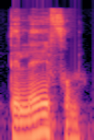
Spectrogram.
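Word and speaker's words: teléfono: তারপর টেলিফোনতে দ্বিতীয় ইটার উপর তিলদে দেখা যাচ্ছে এটার উচ্চারণ হবে তেলেফোন।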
